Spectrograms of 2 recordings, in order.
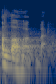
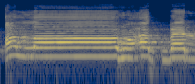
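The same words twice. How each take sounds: First: It is said short and quick. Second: It is said slowly, drawn out.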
